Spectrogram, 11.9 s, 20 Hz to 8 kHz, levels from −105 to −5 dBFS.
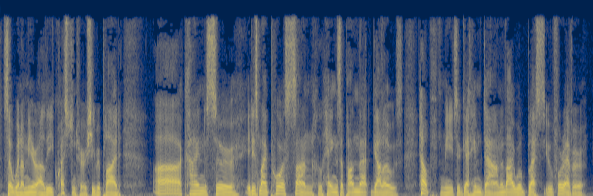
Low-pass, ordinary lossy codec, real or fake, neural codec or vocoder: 7.2 kHz; MP3, 48 kbps; real; none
